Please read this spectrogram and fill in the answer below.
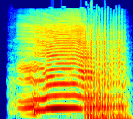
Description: TOYS

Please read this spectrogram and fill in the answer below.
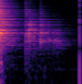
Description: FALLING

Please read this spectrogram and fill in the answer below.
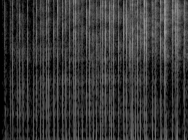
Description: CASINO

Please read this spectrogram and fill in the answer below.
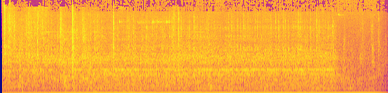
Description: OFFICE

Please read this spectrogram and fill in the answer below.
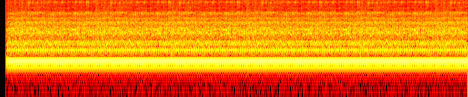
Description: PHONES

